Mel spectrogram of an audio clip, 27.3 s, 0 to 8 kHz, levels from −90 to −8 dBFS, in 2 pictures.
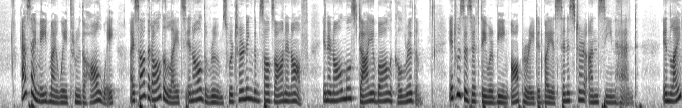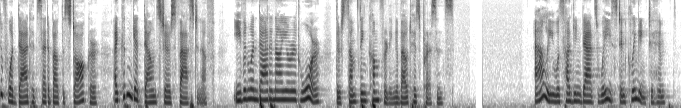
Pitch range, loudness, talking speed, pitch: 160-220 Hz, -24 LUFS, 180 wpm, 185 Hz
